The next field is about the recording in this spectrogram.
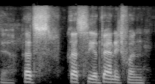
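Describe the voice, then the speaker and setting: A man's voice: medium pitch, steady tone, measured pace, bright, forceful tone, no room sound, poor audio. A man interviewing a guest in a conversational way, recapping answers and putting questions as a podcast host.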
